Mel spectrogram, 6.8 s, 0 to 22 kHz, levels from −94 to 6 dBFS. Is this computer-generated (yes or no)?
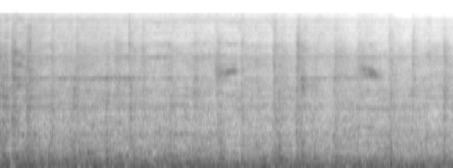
yes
